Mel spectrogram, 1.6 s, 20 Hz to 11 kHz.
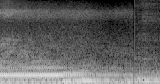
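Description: A Volvo C30 with a modified exhaust revs loud and close, a steady deep engine growl that holds then eases off, with no talking.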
